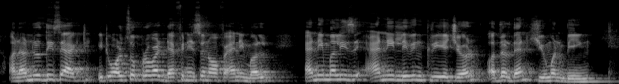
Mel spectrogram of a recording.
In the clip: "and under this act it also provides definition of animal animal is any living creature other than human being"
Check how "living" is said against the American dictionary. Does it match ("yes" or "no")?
yes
